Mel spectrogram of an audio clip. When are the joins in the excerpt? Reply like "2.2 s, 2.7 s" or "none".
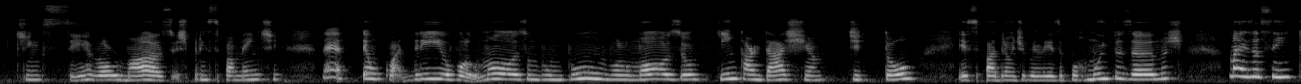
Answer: none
